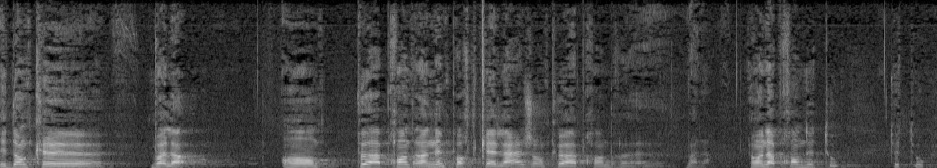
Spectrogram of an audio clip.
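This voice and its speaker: Over noticeable background noise, a man with a high voice speaks at a very slow pace, with long, frequent pauses and ordinary pitch variation. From Algeria. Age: 60s. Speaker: Islamic lecturer. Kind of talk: religious talk. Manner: hesitant with many fillers.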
